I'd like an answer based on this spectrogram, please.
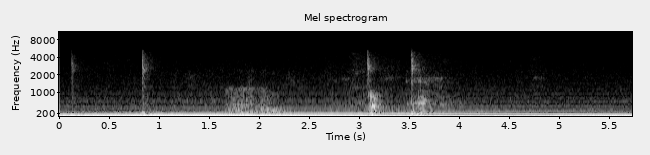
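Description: Chalk writing on a blackboard, with a few sharp taps of the chalk, over a steady electrical mains hum that is the loudest sound.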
